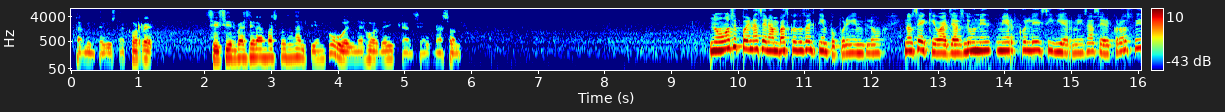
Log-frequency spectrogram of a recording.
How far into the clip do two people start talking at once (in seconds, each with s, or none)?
none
